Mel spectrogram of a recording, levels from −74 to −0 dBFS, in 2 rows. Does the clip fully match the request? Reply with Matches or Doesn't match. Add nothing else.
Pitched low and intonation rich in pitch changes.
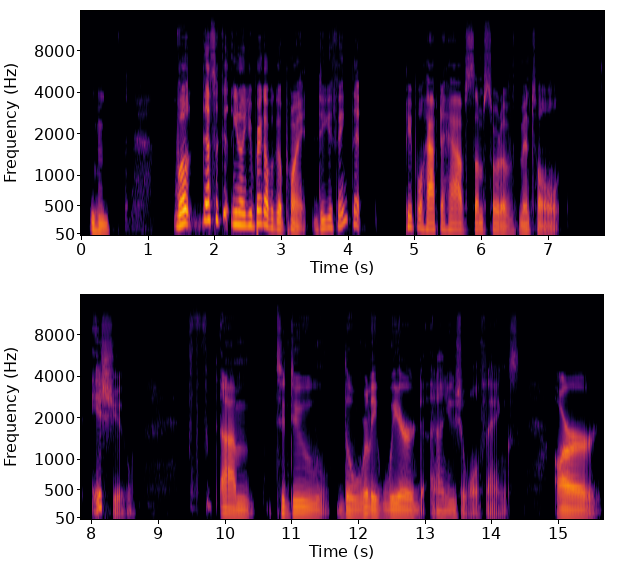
Matches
